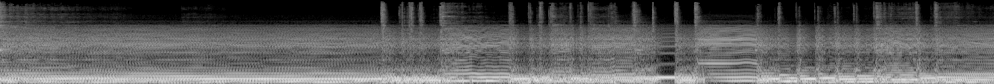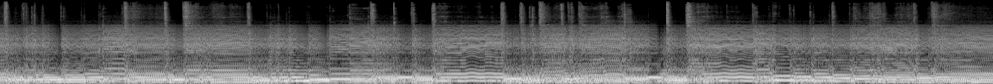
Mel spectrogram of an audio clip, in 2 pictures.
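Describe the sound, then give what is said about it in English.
Heavily distorted electric guitar played through a Neural DSP Archetype amp plugin with a blended impulse response pairing Rat Gargantuan and ODR Klon Green KT88 cabinets. A loud, crunchy riff mixes tight chugs and ringing chords, with no voices. “we are using our fifth blended impulse response, and that is going to be the Rat Gargantuan on the left and the ODR Klon Green KT88 on the right. Neural DSP, archetype of Bossy, sounds like this.”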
